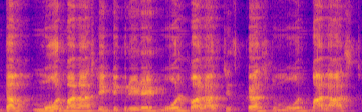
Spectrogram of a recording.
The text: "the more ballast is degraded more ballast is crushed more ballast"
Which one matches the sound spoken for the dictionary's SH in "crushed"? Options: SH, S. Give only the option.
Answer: S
